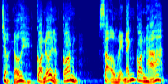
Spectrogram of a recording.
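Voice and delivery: acted distraught mother; shocked reproach. A narrator's reading. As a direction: cry out stunned and accusing. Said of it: "Tiếng bà Nga bàng hoàng thốt lên trách móc".

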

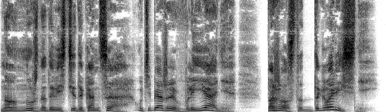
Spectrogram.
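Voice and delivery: ordinary delivery

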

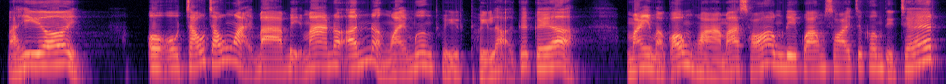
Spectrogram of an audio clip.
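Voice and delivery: high, loud panicked calling; frantic yell. A narrator's reading. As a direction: shout breathless news to the grandmother. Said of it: "hớt hải gào lên". (gào lên hớt hải, cao và to)

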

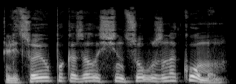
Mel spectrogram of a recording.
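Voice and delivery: plain reading voice

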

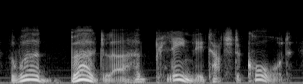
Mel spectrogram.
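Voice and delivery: ordinary delivery, nothing marked

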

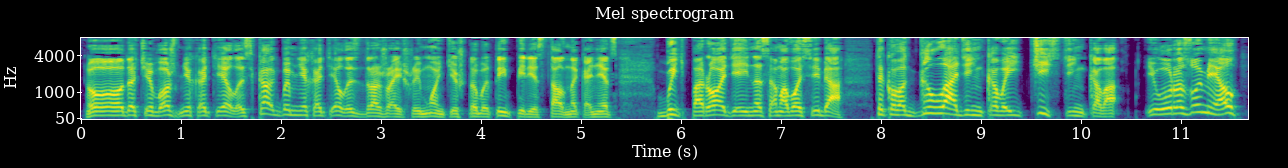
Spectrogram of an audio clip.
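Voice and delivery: rising, loud irritated tirade; angry. A narrator's reading. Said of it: "добавил сердито".

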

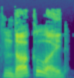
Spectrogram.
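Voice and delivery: even, impassive machine reply; dispassionate machine. Acted. The bureaucrat AI replies to Gwyneth, flat and impassive. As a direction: answer without any feeling. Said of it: "бесстрастно отозвался бюрократ".

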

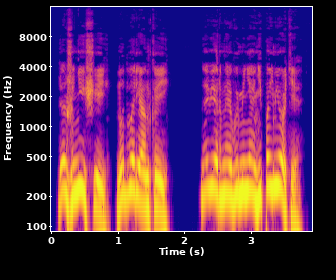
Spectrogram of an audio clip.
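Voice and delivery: put-on high, proud elderly noblewoman; old lady voice. A narrator's reading. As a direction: speak as a prim dignified old lady.

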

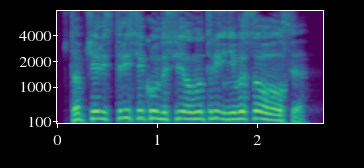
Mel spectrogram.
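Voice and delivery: high, loud angry command; yelled threat. A narrator's reading. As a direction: lay down the law at full volume. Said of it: "заорал я".

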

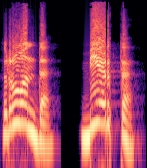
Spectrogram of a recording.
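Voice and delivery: loud desperate call for help; calling out loudly. Acted. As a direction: shout the names for help. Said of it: "Громко закричала".

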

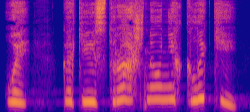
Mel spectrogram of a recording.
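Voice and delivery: put-on very high, scared little-girl voice; frightened girl. A narrator's reading. Nastenka sees the walrus tusks, high and frightened. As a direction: gasp out the words in high-pitched fright. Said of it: "испугалась Настенька".

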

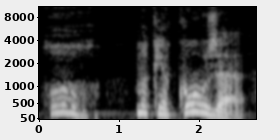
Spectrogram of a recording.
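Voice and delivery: high, wide-eyed gasp of offence; a young wife stung by an accusation; shocked exclamation. A narrator's reading. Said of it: "esclamò Dora sbarrando gli occhi". (esclamazione scandalizzata, voce alta e stupita)

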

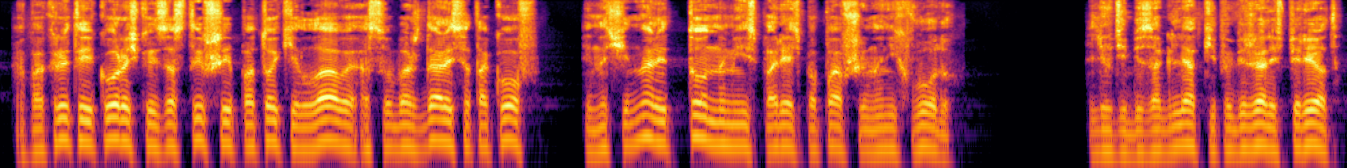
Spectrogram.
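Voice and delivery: ordinary delivery, nothing marked

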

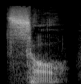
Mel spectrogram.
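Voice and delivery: ordinary delivery

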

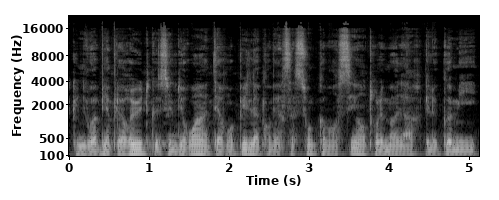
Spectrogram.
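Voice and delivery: ordinary delivery, nothing marked

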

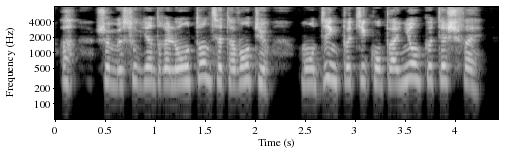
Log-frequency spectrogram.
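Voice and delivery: loud, high, pleading outcry; distressed shouting. A narrator's reading. Friar ridden by the goblin, pleading in a shout. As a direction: cry out in protest at the tormentor. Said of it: "criait le malheureux Bruno".

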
